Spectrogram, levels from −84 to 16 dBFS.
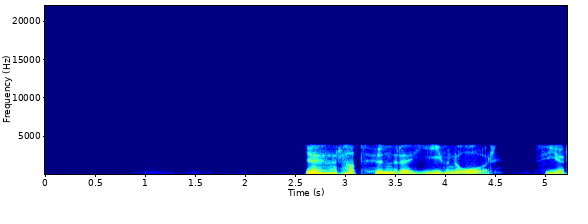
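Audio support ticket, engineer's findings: Nothing stood out on listening; the speech comes through at ordinary telephone bandwidth with no audible events to log.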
